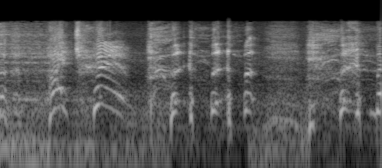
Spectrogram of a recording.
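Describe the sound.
Rough, phlegmy coughing from an adult in a radio commercial for a remedy for chesty cough and cold, several loud, throaty hacking bursts mixed with strained vocal groans in an uneven run.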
